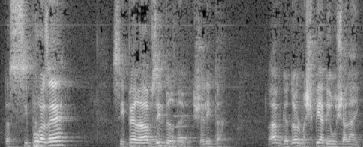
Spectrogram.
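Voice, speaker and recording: Lively rabbi telling stories. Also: male voice, a little high. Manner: lively storytelling, addressing the crowd as "guys". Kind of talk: sermon with stories.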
